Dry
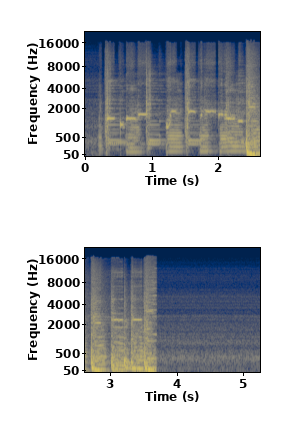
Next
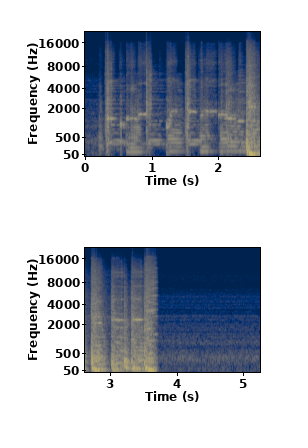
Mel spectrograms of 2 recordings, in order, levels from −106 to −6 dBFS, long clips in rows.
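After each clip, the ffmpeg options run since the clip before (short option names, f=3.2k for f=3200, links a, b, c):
-af "flanger=delay=15.5:depth=5.4:speed=0.72,aeval=exprs='0.158*(cos(1*acos(clip(val(0)/0.158,-1,1)))-cos(1*PI/2))+0.0126*(cos(3*acos(clip(val(0)/0.158,-1,1)))-cos(3*PI/2))+0.00794*(cos(7*acos(clip(val(0)/0.158,-1,1)))-cos(7*PI/2))':c=same,volume=-4dB"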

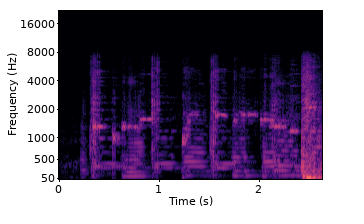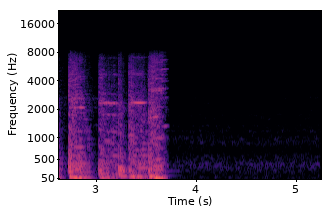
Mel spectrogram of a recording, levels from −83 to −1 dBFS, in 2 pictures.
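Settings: -af "aresample=16000,acrusher=bits=6:mode=log:mix=0:aa=0.000001,aresample=44100,bandreject=f=109.6:t=h:w=4,bandreject=f=219.2:t=h:w=4,volume=1dB"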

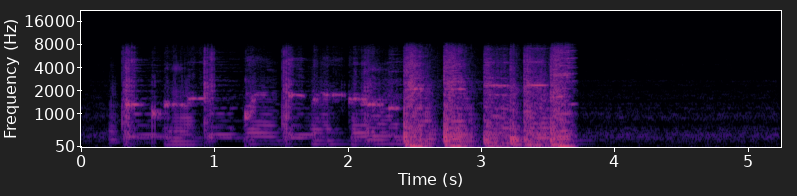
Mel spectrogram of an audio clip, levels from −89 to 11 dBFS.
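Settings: -af "equalizer=f=70:t=o:w=0.93:g=-11,volume=1dB"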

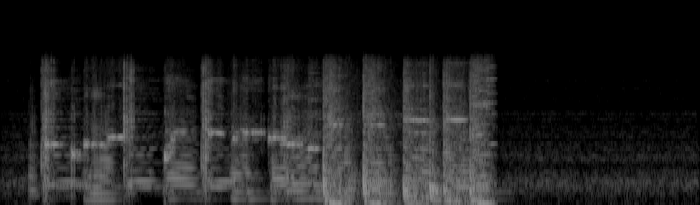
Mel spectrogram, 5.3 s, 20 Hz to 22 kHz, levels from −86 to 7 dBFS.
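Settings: -af "acompressor=threshold=-37dB:ratio=6,volume=3.5dB"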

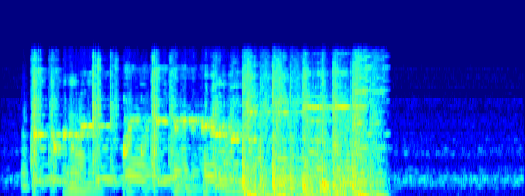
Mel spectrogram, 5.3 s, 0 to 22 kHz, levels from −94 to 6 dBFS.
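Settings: -af "afftdn=nr=12:nf=-54,aecho=1:1:175:0.376,volume=8dB"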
